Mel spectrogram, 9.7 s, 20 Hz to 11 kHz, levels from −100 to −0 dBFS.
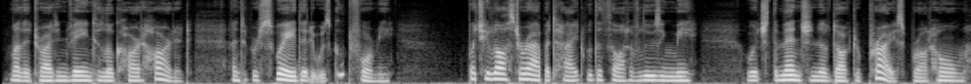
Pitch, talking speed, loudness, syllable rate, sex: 165 Hz, 220 wpm, -18 LUFS, 5.8 syllables/s, female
